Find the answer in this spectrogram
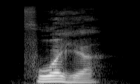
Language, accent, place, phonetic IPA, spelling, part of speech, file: German, Germany, Berlin, [ˈfoːɐ̯.heːɐ̯], vorher, adverb, De-vorher.ogg
- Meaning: beforehand, previously, before (a previously mentioned point or action)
